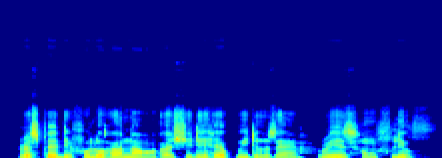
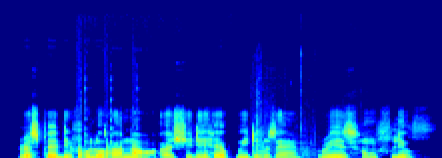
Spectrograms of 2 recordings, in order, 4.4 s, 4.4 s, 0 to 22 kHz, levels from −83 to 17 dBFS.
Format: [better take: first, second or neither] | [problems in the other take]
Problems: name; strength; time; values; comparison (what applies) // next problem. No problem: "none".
first | noise reduction (neural mask model RNNoise)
